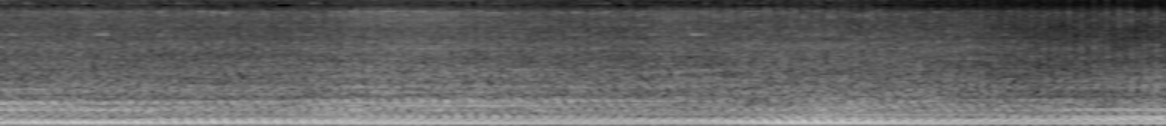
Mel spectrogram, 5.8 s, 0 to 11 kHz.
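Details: Harbor Freight Predator 670 22 hp twin swapped into a Bobcat skid steer in place of its roughly 32 hp diesel, test run with old exhaust smoking: steady, even idle with faint hydraulic hum, no stumbling or knocking; running properly.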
